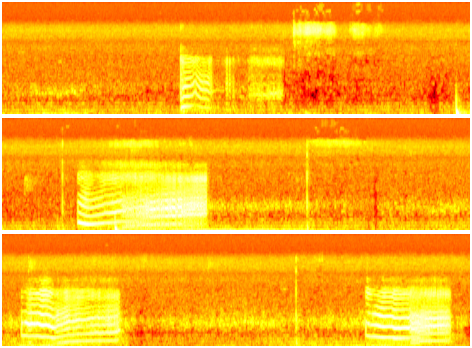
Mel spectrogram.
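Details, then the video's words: British Shorthair cats snoring in their sleep: wheezy, whistling breaths with sweeping tones that dip and rise, recurring roughly every four to five seconds, with a faint steady hum and a few soft clicks between. "Katzen schnarchen"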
